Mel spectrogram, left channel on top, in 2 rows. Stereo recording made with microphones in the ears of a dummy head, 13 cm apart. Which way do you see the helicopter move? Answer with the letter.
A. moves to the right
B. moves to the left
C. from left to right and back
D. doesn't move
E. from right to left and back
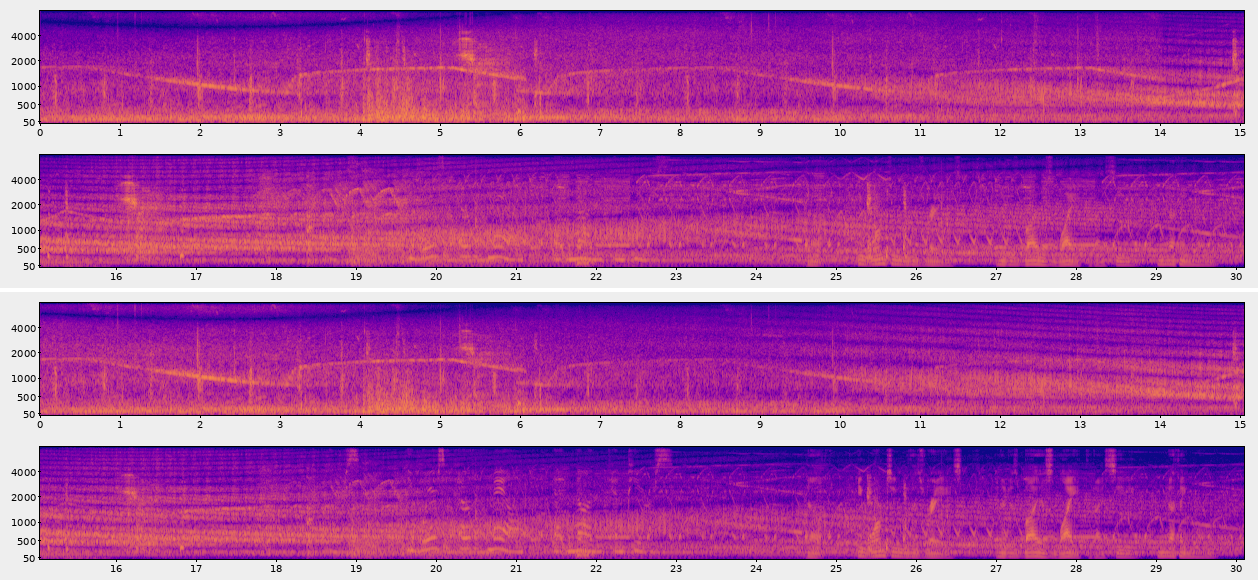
B.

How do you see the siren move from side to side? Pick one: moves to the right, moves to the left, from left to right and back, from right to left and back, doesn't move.
moves to the left.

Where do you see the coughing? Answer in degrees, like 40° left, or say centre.
70° left.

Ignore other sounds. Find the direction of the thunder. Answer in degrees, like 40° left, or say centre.
40° left.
